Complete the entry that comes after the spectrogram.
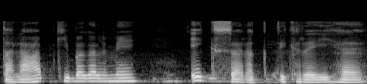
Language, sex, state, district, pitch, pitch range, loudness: Hindi, male, Bihar, Patna, 135 Hz, 115-145 Hz, -13 LUFS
